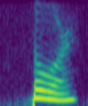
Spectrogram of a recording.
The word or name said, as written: thor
